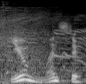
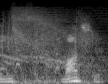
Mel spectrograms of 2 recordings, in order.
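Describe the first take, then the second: First: It is said imitating Apu's voice. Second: It is said in his normal voice.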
